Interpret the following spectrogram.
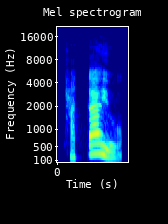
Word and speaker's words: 닦아요: the final consonant ‘ㄲ.’ ‘ㄲ’ is pronounced as the same ‘ㄲ’ not [ㄱ]. For example, '창문을 닦아요.' (I wipe the window.) How would you pronounce it? You should pronounce it as .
